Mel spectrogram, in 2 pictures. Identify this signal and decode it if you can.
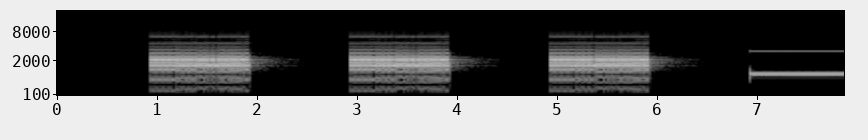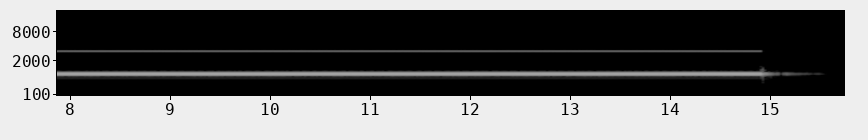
Emergency Alert System (SAME) tones (header bursts, then the 1050 Hz attention tone), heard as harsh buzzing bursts, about 520.83 baud.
